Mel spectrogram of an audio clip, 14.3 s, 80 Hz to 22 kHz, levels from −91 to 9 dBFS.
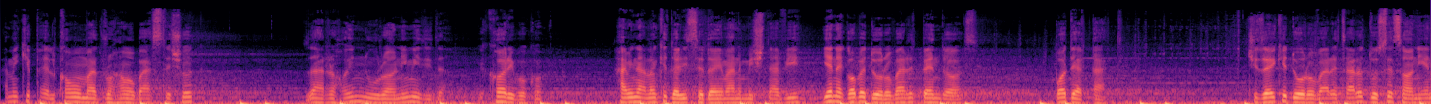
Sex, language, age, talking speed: male, Persian, 30-49, 155 wpm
